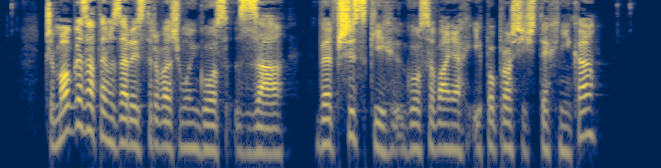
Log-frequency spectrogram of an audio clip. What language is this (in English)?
Polish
